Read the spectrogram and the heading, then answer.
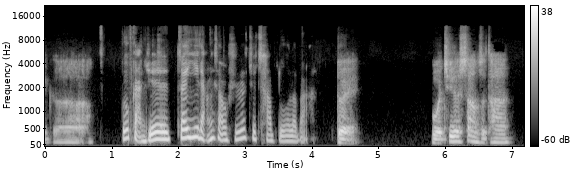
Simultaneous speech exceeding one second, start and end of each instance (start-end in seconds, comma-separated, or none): none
